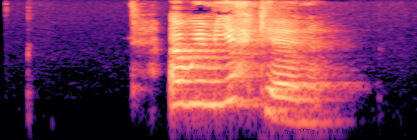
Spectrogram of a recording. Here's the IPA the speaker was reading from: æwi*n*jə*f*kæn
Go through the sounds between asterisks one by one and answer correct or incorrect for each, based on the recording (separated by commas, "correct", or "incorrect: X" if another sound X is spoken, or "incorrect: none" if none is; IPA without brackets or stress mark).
incorrect: m, incorrect: ħ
